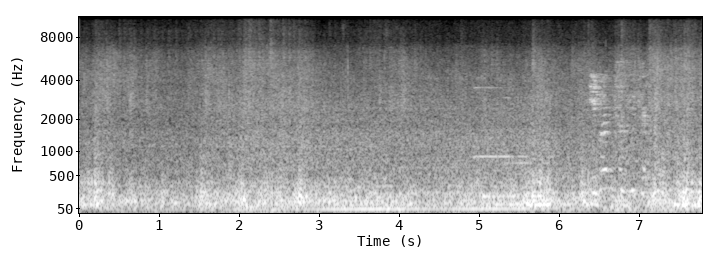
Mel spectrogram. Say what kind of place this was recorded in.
bus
